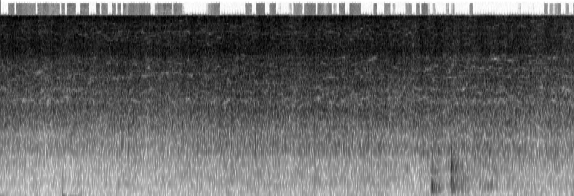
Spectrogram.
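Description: Semolina poured into caramelized sugar and ghee sizzles in a hot pan with a steady, close frying hiss, while a couple of soft stirring scrapes sound near the end.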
